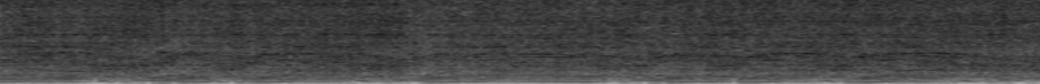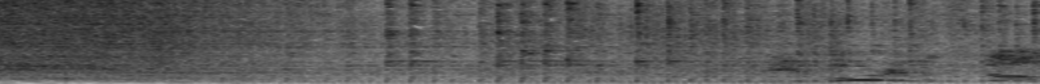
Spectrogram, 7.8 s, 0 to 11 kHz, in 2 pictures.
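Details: Husqvarna 372XP chainsaw, which had stalled when warm, started after a Walbro carburetor rebuild with the L screw set at 1 1/4 turns and the carb dry. The two-stroke revs in wavering surges, then settles to a steady idle and keeps running fine.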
